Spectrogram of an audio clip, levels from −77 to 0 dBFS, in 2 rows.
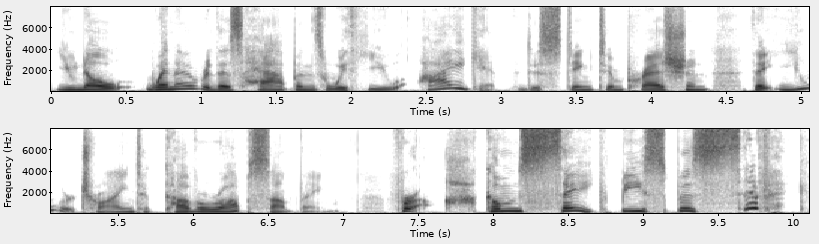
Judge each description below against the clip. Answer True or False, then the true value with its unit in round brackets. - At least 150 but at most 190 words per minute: False (140 wpm)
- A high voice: False (160 Hz)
